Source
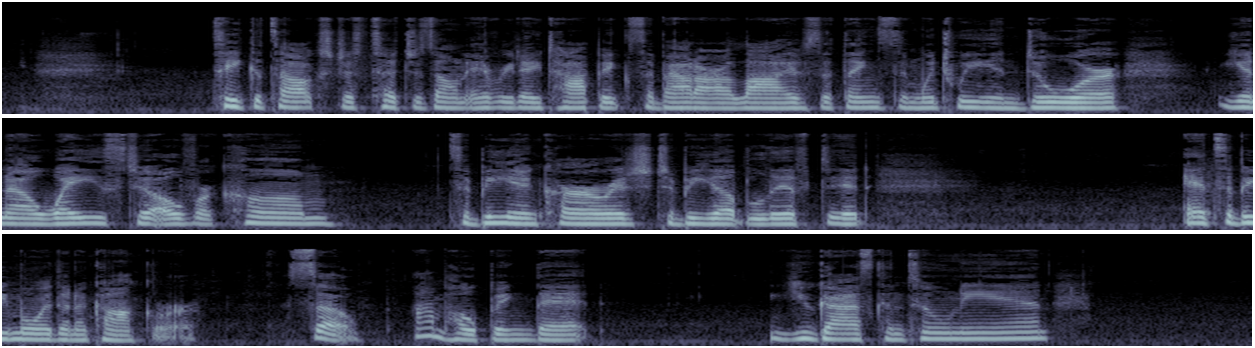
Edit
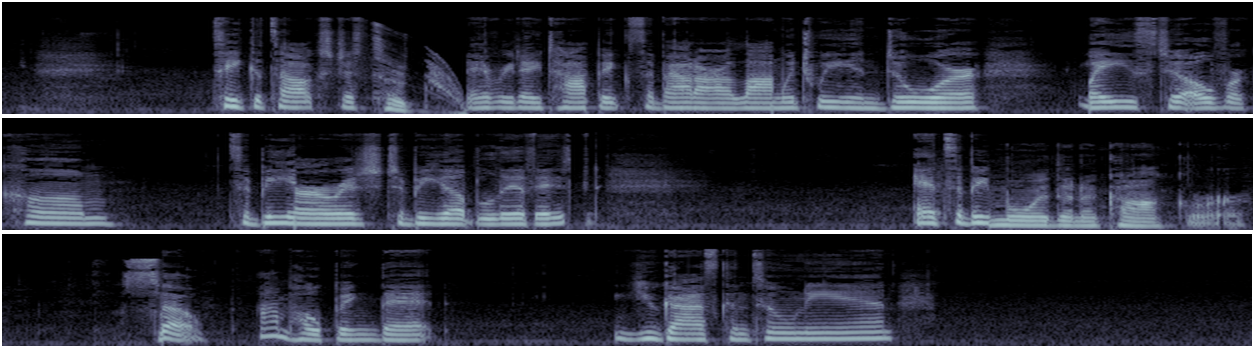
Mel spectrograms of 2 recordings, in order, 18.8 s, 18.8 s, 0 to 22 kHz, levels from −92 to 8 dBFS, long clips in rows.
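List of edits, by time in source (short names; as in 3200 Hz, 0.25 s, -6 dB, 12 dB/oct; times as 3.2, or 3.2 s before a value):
1.79 tape stop 0.54 s
3.85–4.55 cut
6.14–6.54 cut
8.82–9.07 cut
10.27–10.53 reverse
12.54–14.09 speed 73%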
